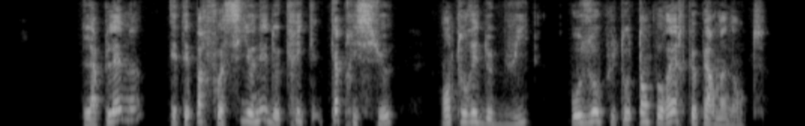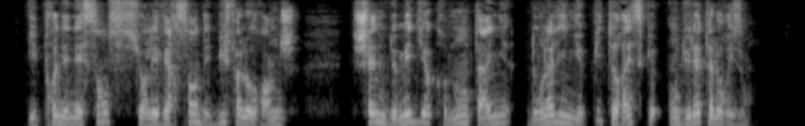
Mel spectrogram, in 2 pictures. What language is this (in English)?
French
